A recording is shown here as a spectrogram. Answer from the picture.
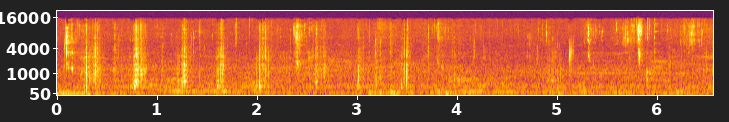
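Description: Close-miked eating sounds: chewing of a mouthful of chicken curry and rice, with irregular wet mouth clicks about once or twice a second. Fingers mixing rice on a steel plate.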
